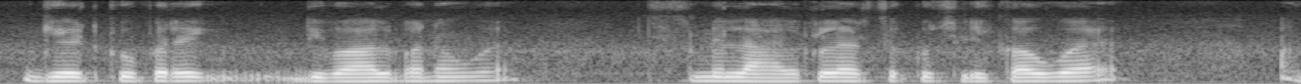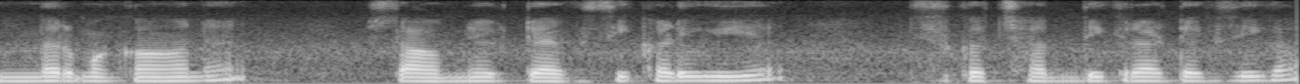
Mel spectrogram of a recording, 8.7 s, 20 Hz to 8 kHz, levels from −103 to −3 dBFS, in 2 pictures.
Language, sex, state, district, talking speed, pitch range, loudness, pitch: Hindi, male, West Bengal, North 24 Parganas, 220 wpm, 135-145 Hz, -18 LUFS, 140 Hz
